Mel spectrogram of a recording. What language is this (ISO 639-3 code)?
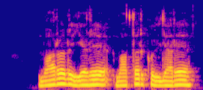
bak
